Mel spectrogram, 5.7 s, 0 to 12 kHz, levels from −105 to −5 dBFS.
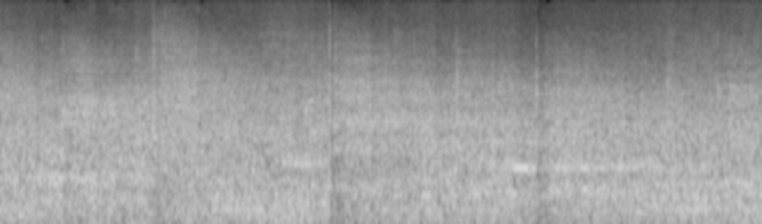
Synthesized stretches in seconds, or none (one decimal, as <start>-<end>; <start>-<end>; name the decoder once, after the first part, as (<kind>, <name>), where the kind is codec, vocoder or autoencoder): none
